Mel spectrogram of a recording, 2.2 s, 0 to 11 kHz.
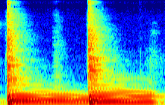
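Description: Two slapped bass notes on the 3rd fret of the E string, each a sharp percussive attack that rings out with a sustained low tone, played alone and close.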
